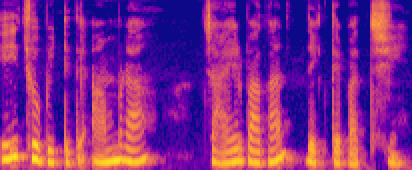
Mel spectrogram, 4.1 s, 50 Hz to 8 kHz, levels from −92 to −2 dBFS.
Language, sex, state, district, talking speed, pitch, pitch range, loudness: Bengali, female, West Bengal, Alipurduar, 100 wpm, 215 Hz, 200-250 Hz, -17 LUFS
